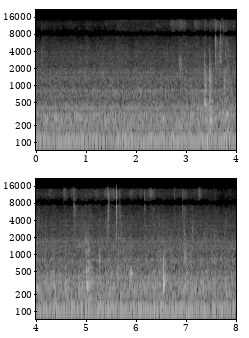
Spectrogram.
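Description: Clothes tumble and thump softly inside a washing machine drum.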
